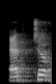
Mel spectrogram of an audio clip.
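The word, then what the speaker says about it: aperture: Next देखिएगा, एपर्चर। देखो, एपर्चर का यहाँ पे आपसे पूछा गया था, एप्चर होगा इसका प्रोनाउंसिएशन, होगा एप्चर।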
